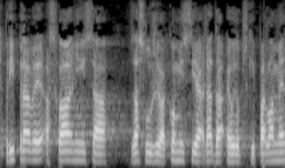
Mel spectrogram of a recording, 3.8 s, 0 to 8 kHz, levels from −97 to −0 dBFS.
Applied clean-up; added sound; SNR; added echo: none; none; none; none.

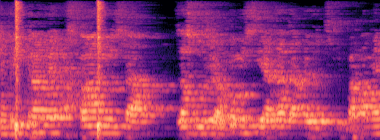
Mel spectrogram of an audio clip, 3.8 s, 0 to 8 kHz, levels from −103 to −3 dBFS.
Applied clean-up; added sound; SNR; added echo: classical method WPE with log-MMSE.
